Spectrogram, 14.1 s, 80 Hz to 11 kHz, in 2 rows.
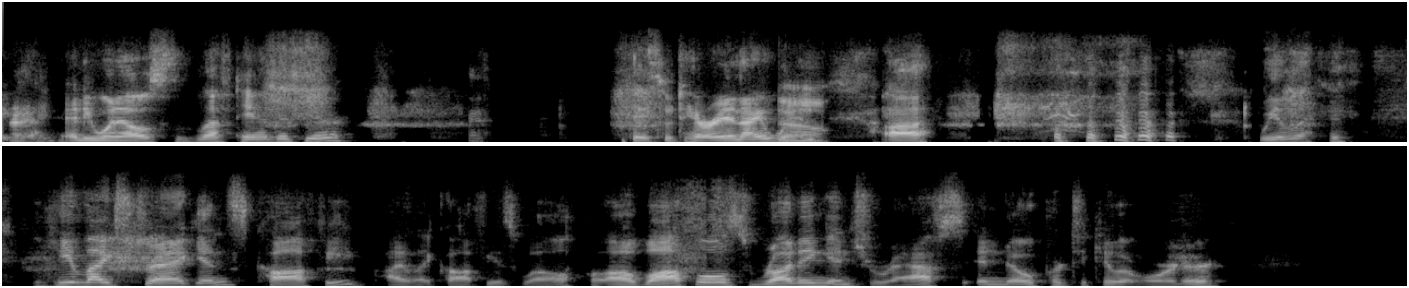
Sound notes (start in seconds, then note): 4.9 laughter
